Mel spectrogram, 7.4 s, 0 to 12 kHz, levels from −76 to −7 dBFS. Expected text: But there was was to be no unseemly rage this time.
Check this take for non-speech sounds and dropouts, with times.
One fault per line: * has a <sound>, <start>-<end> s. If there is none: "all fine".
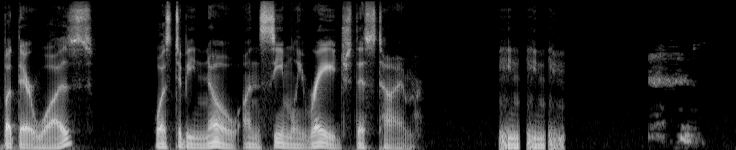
* has a laugh, 5.0-5.7 s
* has a laugh, 6.5-7.1 s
